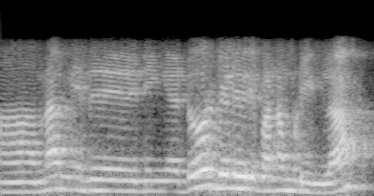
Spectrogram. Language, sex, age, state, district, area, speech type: Tamil, male, 30-45, Tamil Nadu, Erode, rural, conversation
